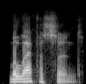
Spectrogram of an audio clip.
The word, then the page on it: maleficent: American English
